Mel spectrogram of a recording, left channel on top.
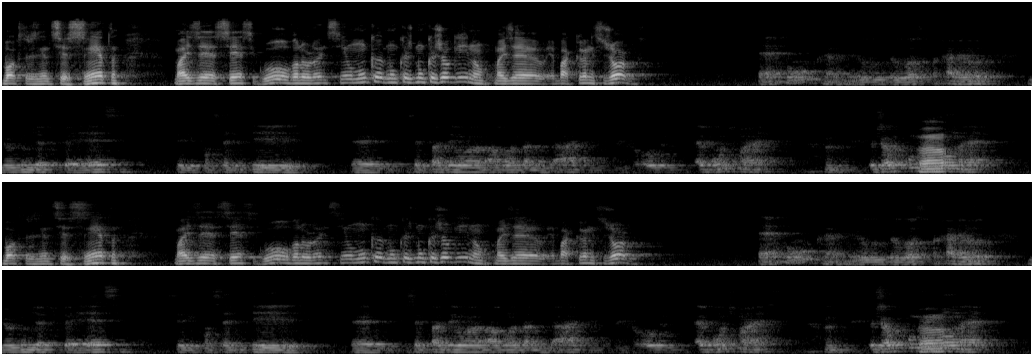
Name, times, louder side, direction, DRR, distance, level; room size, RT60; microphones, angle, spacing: voice 1, 0.0-1.4 1.7-6.3 19.5-19.7, left 5 dB, 65° left, 16 dB, 0.4 m, -28 dB
voice 2, 7.6-9.8 10.2-11.5 12.0-13.3 13.8-17.0 17.2-17.9 18.4-20.1, right 1 dB, 25° right, -6 dB, 2.9 m, -39 dB
17.0 x 5.8 x 3.9 m, 0.84 s
head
